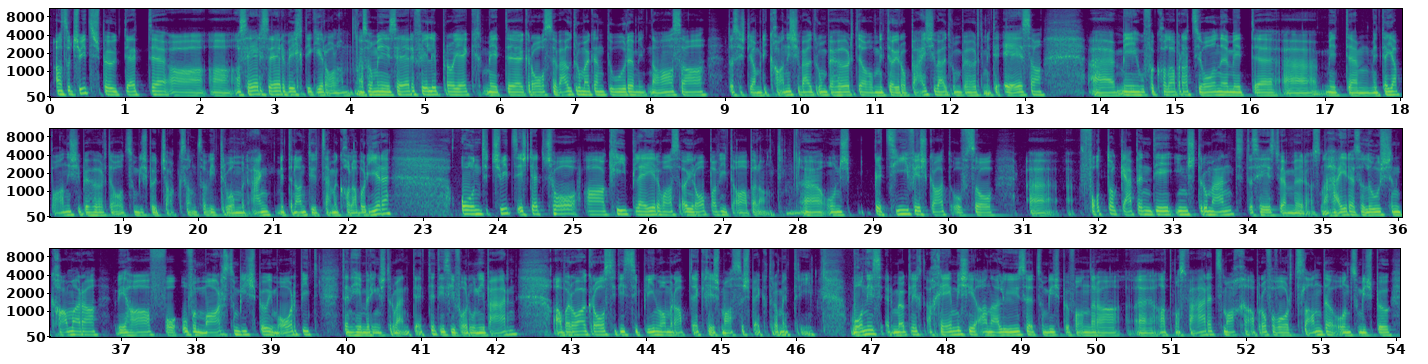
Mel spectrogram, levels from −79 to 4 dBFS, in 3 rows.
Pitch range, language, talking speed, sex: 105-120 Hz, German, 150 wpm, male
